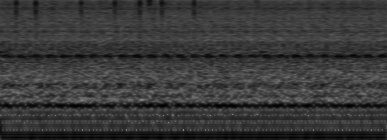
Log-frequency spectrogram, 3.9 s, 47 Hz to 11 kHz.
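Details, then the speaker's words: Warm 2005 VW 2.0 TDI PD (BKD, no DPF) at idle: steady low diesel rumble with an even firing beat and no knocks, misses or hunting. EGR values match with no leaks, and specified and actual boost are closely matched; healthy. "But yeah, they're nice and closely matched, and if I rev the engine, that's perfect. Yep, spot on."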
